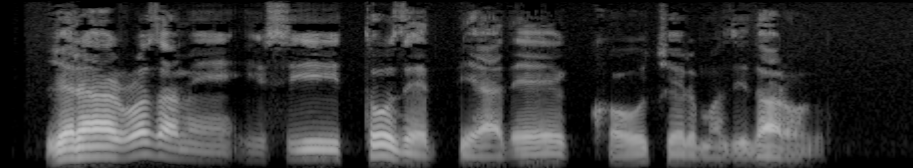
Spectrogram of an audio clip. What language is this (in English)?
Torwali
